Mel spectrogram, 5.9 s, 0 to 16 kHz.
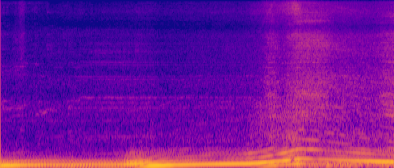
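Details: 2007 VW GTI Mk5 2.0 with upgraded K04 turbo, out of limp mode after replacing the high-pressure fuel pump, catalytic converter cut off: revs climb in a clean, smooth sweep past 4k rpm without bogging; normal turbo spool.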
